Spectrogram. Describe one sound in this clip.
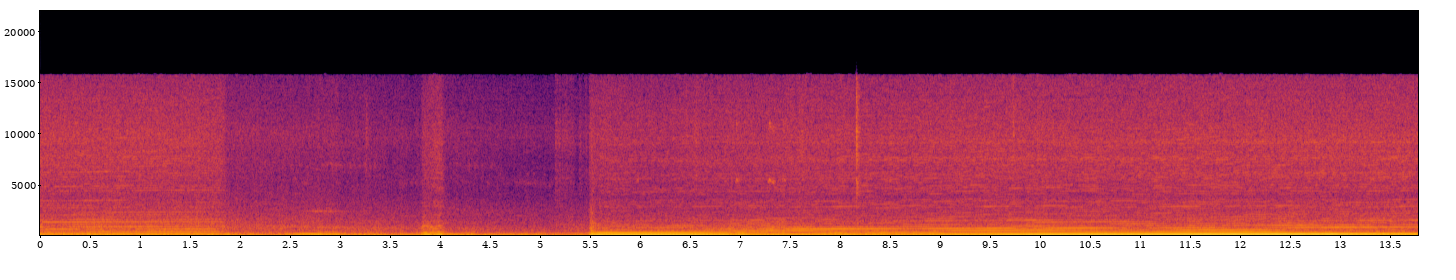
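A race car engine roars loudly from inside the cabin, dropping as the driver lifts off and then revving up steadily as the car accelerates.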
